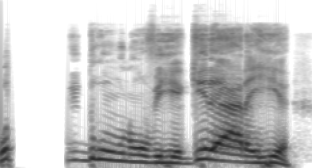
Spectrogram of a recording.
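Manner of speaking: put-on Brooklyn Italian accent. Comparing how different Brooklyn speakers sound, demonstrating one: Italian Brooklyn accent. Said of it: "an Italian from Brooklyn speak".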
